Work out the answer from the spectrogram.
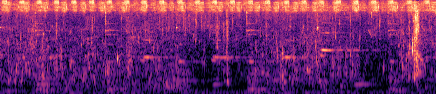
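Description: Water laps and splashes continuously as a boat comes back carrying a wife and children, with a louder splash near the end.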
